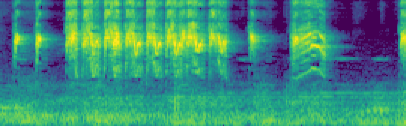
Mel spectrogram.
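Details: Sooty-headed bulbul, a young kept songbird: bright, rapid high chattering notes in a dense burst, then short separate chirps and a brief rising whistle, close and clear.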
